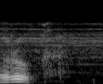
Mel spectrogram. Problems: constant background noise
